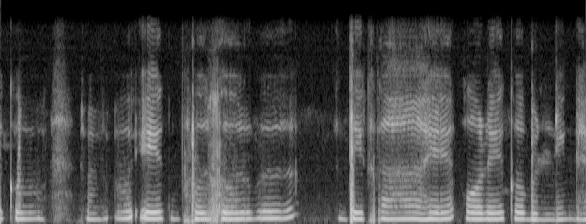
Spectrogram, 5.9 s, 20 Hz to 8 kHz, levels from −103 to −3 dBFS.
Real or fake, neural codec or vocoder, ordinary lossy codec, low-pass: fake; vocoder, 22.05 kHz, 80 mel bands, HiFi-GAN; none; 7.2 kHz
